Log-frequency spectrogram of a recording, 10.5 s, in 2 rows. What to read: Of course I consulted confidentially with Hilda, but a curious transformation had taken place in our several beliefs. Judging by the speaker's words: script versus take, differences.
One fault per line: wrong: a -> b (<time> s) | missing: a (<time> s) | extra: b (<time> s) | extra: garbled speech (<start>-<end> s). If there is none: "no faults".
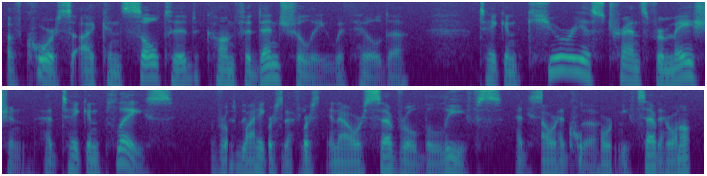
wrong: but -> taken (3.6 s)
extra: garbled speech (6.8-7.7 s)
extra: garbled speech (9.1-10.4 s)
